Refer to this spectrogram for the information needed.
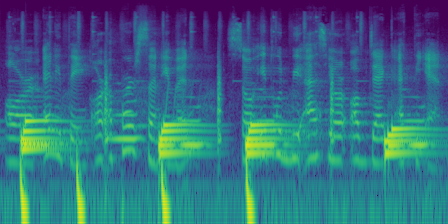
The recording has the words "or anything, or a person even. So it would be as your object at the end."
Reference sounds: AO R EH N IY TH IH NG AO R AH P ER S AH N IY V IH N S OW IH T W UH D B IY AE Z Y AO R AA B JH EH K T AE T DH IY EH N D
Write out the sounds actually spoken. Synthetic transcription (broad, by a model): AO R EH N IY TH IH NG AO R AH P ER S AH N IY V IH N S OW IH T W UH D B IY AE S Y AO R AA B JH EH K AE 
